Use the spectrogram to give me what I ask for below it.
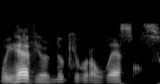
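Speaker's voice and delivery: attempted Russian accent, laid on thick. After saying a Russian accent is hard to do, trying one: Russian accent attempt. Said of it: "I just can't do a Russian accent".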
